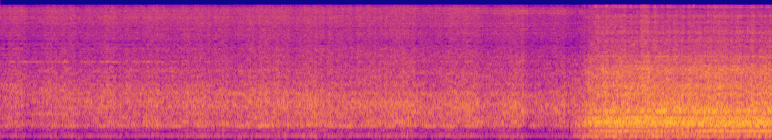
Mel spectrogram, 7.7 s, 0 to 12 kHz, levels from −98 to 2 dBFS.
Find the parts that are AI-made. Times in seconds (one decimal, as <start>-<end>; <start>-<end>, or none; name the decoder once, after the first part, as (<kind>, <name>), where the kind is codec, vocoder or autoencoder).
0.4-1.6 (vocoder, Vocos); 2.4-5.6; 6.2-7.3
